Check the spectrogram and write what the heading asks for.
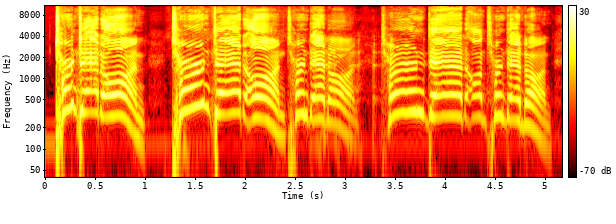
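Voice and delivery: high, drawn-out tantrum screech; imitated toddler scream. Father mimicking his daughter's tantrum over a fan, screaming. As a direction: yell it like a screaming two-year-old. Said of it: "she just starts screaming, yelling at me".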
